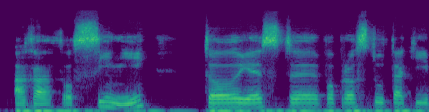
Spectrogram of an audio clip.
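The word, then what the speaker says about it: ἀγαθωσύνη: część tego słowa bo samo to słowo się wymawia Aha cossini to jest po prostu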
